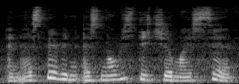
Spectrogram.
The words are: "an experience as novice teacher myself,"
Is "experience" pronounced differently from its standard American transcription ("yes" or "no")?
yes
